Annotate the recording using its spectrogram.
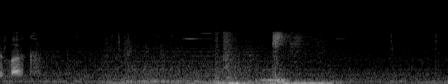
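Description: A heavy metal vault door clunks and rumbles open.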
